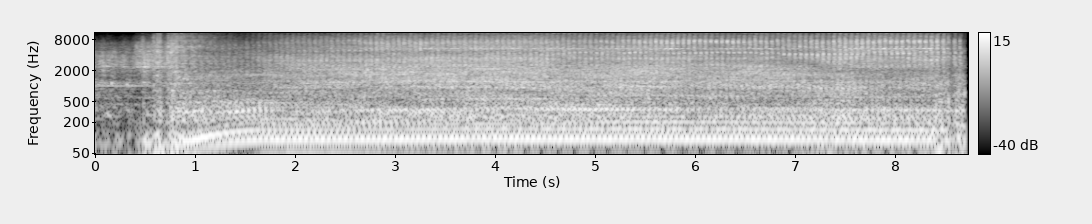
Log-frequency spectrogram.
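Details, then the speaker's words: Junker-88 Chevrolet K1500 after no-start repair, running about a day later with exhaust and inspection cover refitted: starts to a lumpy idle with fast, light top-end tapping; valve train tick, owner hopes loose rockers, one pushrod visibly loose. "Um, it's been about a day and there's some kind of ticking ticking noise. I'm hoping it's just loose. Um, rockers."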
